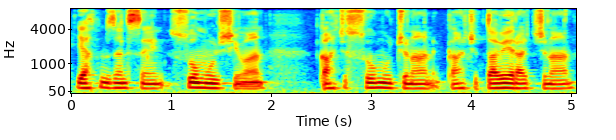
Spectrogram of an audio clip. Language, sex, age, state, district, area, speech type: Kashmiri, male, 45-60, Jammu and Kashmir, Budgam, rural, spontaneous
